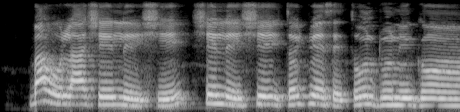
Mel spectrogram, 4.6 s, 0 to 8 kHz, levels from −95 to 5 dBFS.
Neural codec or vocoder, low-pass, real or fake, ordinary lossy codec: none; 7.2 kHz; real; Opus, 64 kbps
